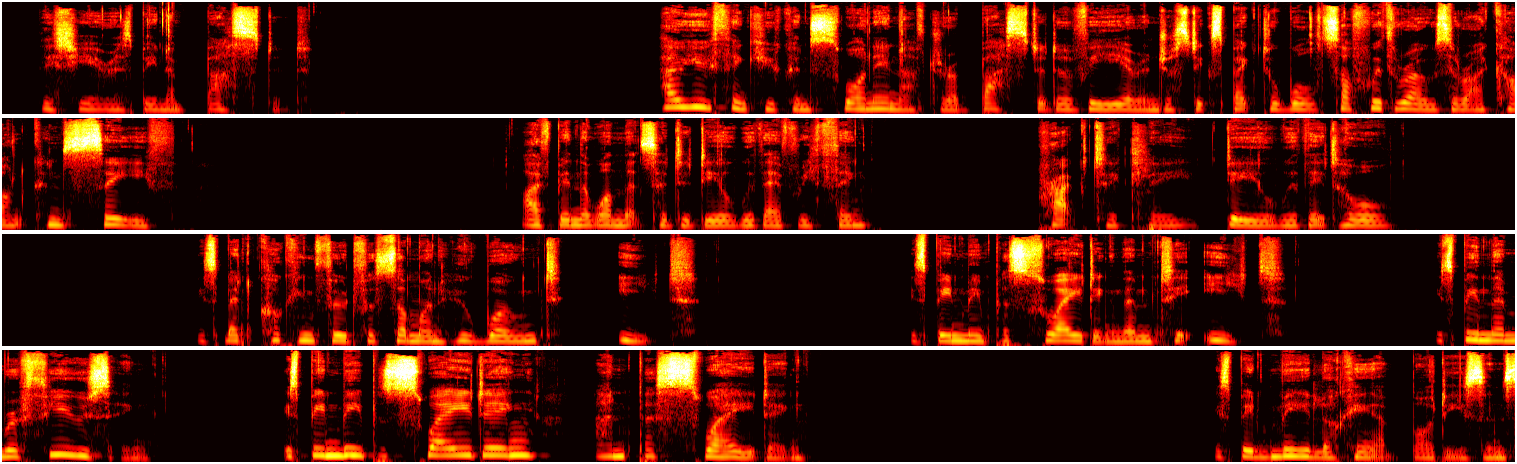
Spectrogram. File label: Dramatic Reel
